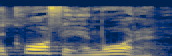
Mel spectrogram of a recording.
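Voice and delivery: Jersey vowels in "coffee" and "water"; North Jersey accent. Shown as a demonstration. Preacher teased by out-of-towners, North Jersey accent. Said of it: "we in North Jersey have an accent".

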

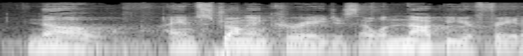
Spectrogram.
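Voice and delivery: ordinary delivery

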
